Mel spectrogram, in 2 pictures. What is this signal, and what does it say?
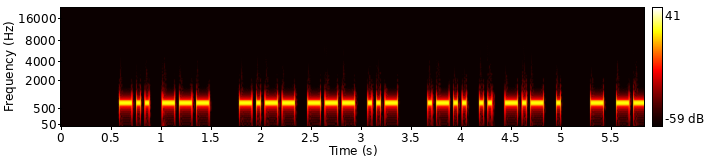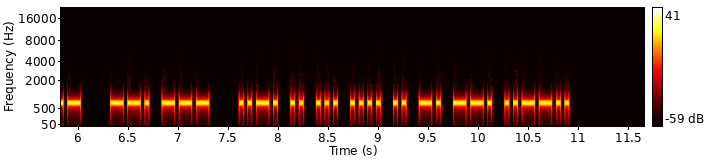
Morse code, heard as a keyed tone, about 28 wpm, 700 Hz. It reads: DO YOU LIKE TO GO FISHING?
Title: Sentences from Top 1000 Words - Review Part 5 - 28wpm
